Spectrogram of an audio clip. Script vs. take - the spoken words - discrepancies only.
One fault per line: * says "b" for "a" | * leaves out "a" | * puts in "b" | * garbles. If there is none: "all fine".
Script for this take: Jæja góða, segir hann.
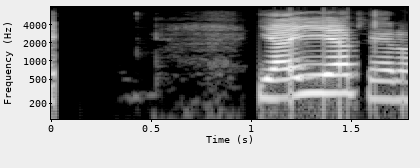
* leaves out "góða"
